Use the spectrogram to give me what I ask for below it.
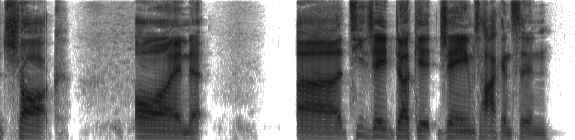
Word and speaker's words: Hockenson: And as I mentioned, you know, I'm gonna try and say this man's name as many different ways as possible, but I'll start with the correct way to say it. Thomas James Hockenson is in a revenge game, and people are gonna be looking to naturally run back this game with the Minnesota side.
